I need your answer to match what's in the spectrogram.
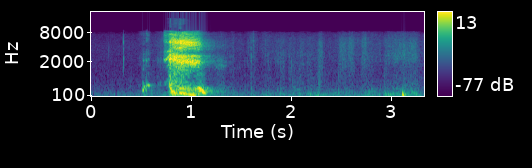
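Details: Female sneezing, one of six powerful sneezes: a single loud, sharp burst of air with a brief inward breath just before it, then quiet room noise.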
